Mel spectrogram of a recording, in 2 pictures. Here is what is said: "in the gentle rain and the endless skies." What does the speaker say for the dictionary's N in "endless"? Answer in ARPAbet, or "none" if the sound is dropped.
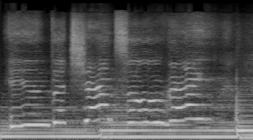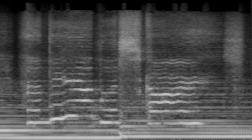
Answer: none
